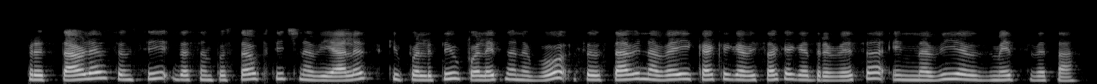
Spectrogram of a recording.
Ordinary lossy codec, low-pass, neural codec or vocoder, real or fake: MP3, 32 kbps; 5.4 kHz; codec, 16 kHz, 8 kbps, FunCodec, trained on Chinese and English, 25 frames a second; fake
